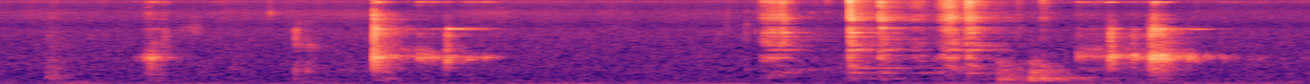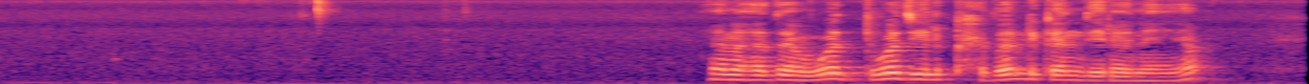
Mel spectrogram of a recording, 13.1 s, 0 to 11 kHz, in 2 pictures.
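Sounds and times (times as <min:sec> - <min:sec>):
glassware and utensils clinking: 0:01.9 - 0:02.6, 0:04.0 - 0:06.3.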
